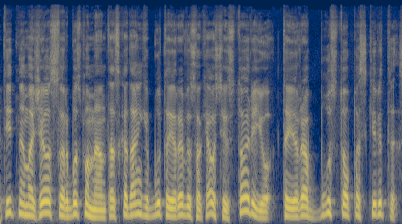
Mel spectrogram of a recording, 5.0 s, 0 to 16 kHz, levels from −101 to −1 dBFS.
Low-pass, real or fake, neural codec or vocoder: 14.4 kHz; real; none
